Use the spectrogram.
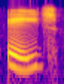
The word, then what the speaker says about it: age: This one, G here, is pronounced as say the word again, age, but the sounds there is J. We have to omit the E because it's not pronounced.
